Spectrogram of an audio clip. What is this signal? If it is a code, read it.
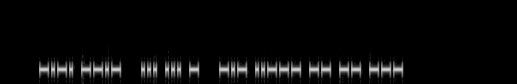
Morse code, heard as a keyed tone, about 37 wpm, 700 Hz. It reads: CQ SST K2MMO
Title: K1USN SST QSO Practice - 40wpm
